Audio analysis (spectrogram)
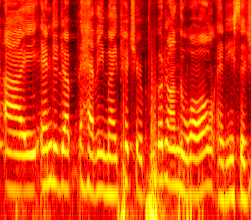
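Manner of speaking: ordinary talk, nothing marked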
